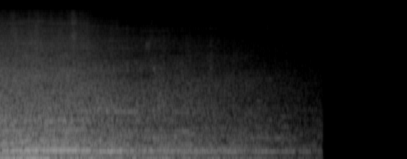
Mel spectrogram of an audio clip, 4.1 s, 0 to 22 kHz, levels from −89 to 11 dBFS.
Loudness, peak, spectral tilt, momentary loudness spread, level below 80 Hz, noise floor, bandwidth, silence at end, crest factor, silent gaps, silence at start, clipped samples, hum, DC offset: -38 LUFS; -20 dBFS; -5.5 dB/octave; 20 LU; -46 dBFS; -58 dBFS; 16.5 kHz; 0.95 s; 18 dB; none; 0 s; under 0.1%; none; under 0.1%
